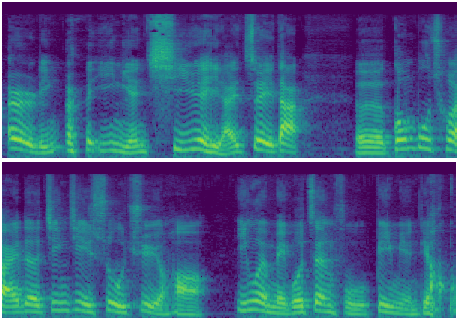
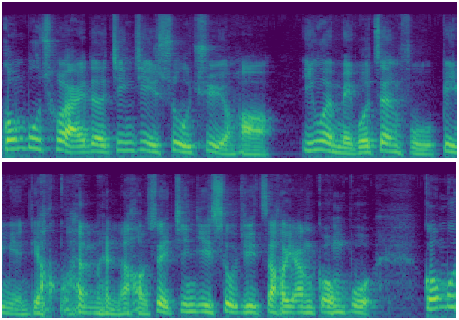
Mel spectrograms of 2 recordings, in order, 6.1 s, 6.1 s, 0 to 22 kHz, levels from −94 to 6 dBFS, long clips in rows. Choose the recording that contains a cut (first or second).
first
